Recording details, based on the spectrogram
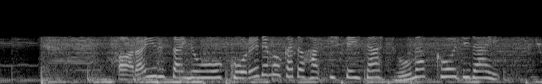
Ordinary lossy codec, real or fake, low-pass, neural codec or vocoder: none; real; 3.6 kHz; none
